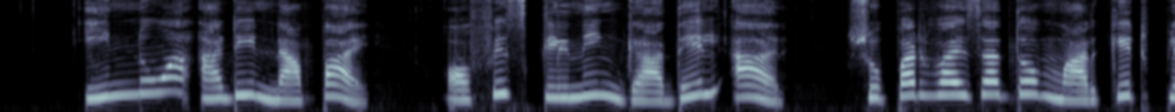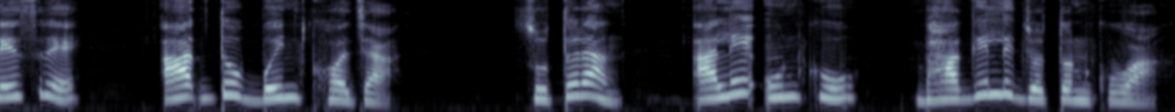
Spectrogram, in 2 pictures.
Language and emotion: Santali, fearful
